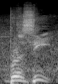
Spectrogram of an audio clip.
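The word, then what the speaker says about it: Bresee: Yeah, Brazie. Brazie. Brazie. Cuz I want to call him Greece and that's wrong.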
